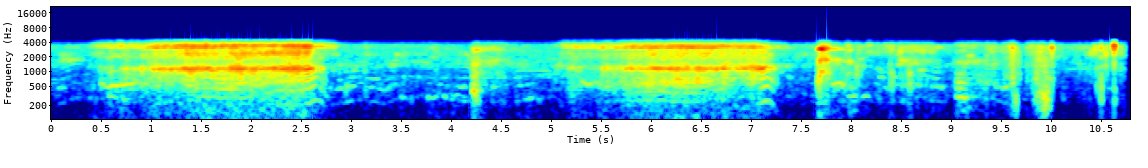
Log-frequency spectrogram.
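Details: Two long, loud, rattling snores, each about two seconds, with quieter breathing and small snorts between; ordinary snoring, "sawing logs."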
